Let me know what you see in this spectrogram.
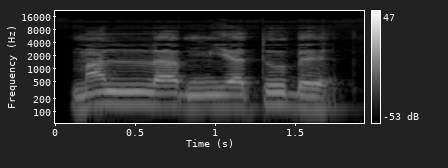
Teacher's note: নুনটা লামের মধ্যে প্রবেশ করে গেছে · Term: ইদগামে বেলা গুন্না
